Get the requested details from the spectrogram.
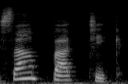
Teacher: There is no th sound th in French, it's a hard T.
